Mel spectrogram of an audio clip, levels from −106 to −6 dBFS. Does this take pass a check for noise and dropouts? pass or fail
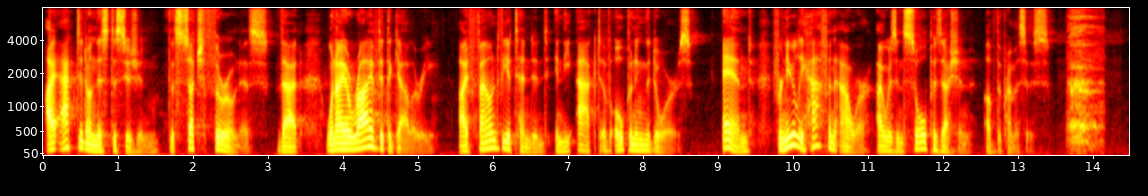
fail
